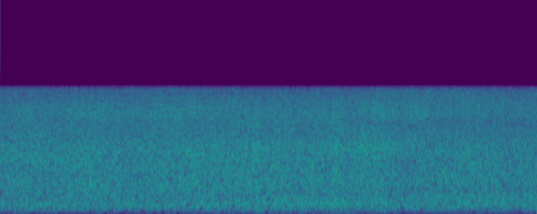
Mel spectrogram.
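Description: Waves crash and surge against rocks outdoors.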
